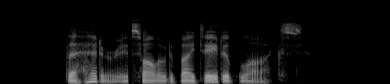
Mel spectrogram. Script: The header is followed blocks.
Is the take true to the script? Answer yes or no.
no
